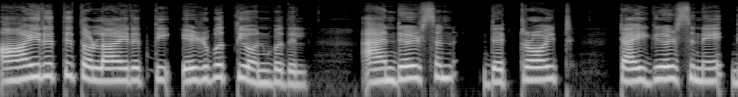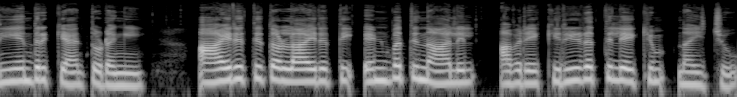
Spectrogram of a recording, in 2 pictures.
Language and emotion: Malayalam, neutral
